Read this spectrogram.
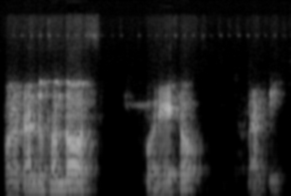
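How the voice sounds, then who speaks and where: Male teacher, mid-pitched voice, prompting students over tinny video-call audio. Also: expressive, measured pace. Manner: checks in often with students, asking and prompting. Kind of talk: online class on Spanish accent marks.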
